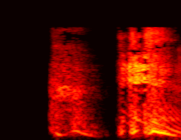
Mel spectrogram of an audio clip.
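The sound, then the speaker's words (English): A person clears their throat in two gruff, rasping bursts separated by a short pause, the second slightly louder, with no speech around them. “also I got to clear my throat.”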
